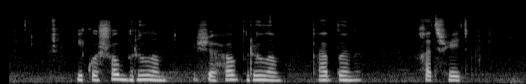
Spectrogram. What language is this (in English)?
Abkhazian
